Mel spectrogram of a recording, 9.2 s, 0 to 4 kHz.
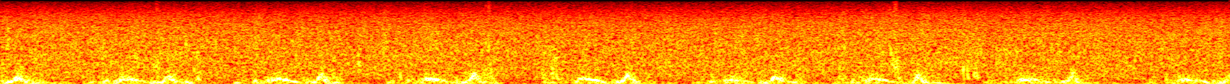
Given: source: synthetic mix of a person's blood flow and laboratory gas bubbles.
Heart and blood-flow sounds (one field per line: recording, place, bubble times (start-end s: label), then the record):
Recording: Doppler ultrasound of blood flow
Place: precordium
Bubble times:
0.89-1.06 s: bubbles
1.12-1.32 s: bubbles
1.35-1.54 s: bubbles
2.47-2.54 s: bubbles
2.66-2.75 s: bubbles
2.97-3.12 s: bubbles
3.59-3.76 s: bubbles
3.79-3.82 s: bubbles
4.03-4.29 s: bubbles
6.24-6.54 s: bubbles
6.65-6.80 s: bubbles
7.19-7.40 s: bubbles
9.13-9.19 s: bubbles
From the record:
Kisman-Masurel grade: 232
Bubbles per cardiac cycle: several, 3 to 8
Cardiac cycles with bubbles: 50 to 99%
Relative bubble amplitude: moderate (0.250 to 0.450)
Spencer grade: 3 (all of the cardiac periods contain showers or single bubble signals, but not dominating or overriding the cardiac motion signals)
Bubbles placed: only in the low amplitude regions of the cardiac cycle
